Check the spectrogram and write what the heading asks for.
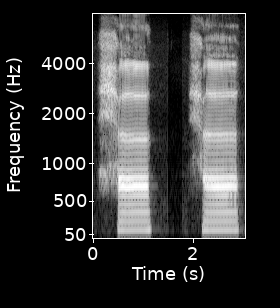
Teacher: عین اور ح کا مخرج وسط حلق یعنی جو درمیانہ حلق ہے، یہاں سے یہ عین بھی نکلے گا اور ح بھی نکلے گا. ح بالکل نرمی کے ساتھ جب ہم پڑھیں گے، ح جیسے کوئی ہم ٹھنڈی چیز کھاتے ہیں تو گلے سے آواز آتی ہے، یہ والی ساؤنڈ نکالنی ہے، ح ح.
